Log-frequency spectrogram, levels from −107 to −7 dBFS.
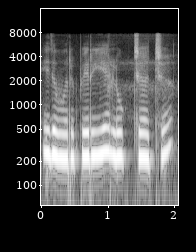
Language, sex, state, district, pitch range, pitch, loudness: Tamil, female, Tamil Nadu, Nilgiris, 220-245 Hz, 230 Hz, -13 LUFS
